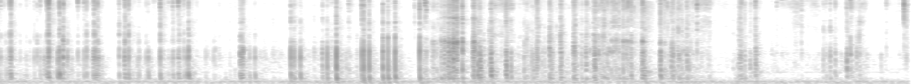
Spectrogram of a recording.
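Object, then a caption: Soft PVC plastic handbag. Long nails tap, scratch and grip the smooth surface of a hollow pink jelly PVC handbag. The result is a dense run of quick, dry plastic clicks and scratchy scrapes over a steady low hum. The sound stays fairly quiet and close, with no bright high end.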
